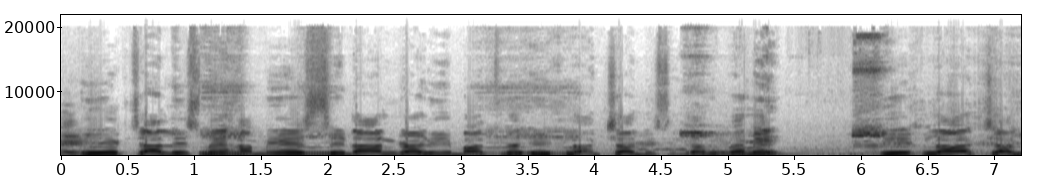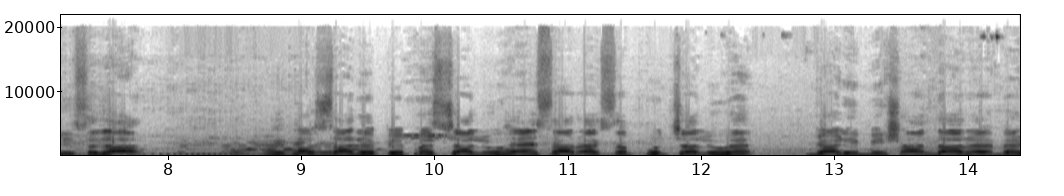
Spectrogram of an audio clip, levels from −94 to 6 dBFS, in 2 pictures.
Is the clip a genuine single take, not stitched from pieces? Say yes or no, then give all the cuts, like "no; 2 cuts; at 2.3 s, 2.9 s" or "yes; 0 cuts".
yes; 0 cuts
